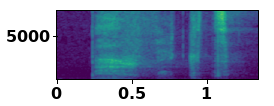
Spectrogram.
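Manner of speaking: whispered. Retelling how a man grabbed a woman's foot mid conversation: retelling a whisper. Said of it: "and whispered".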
